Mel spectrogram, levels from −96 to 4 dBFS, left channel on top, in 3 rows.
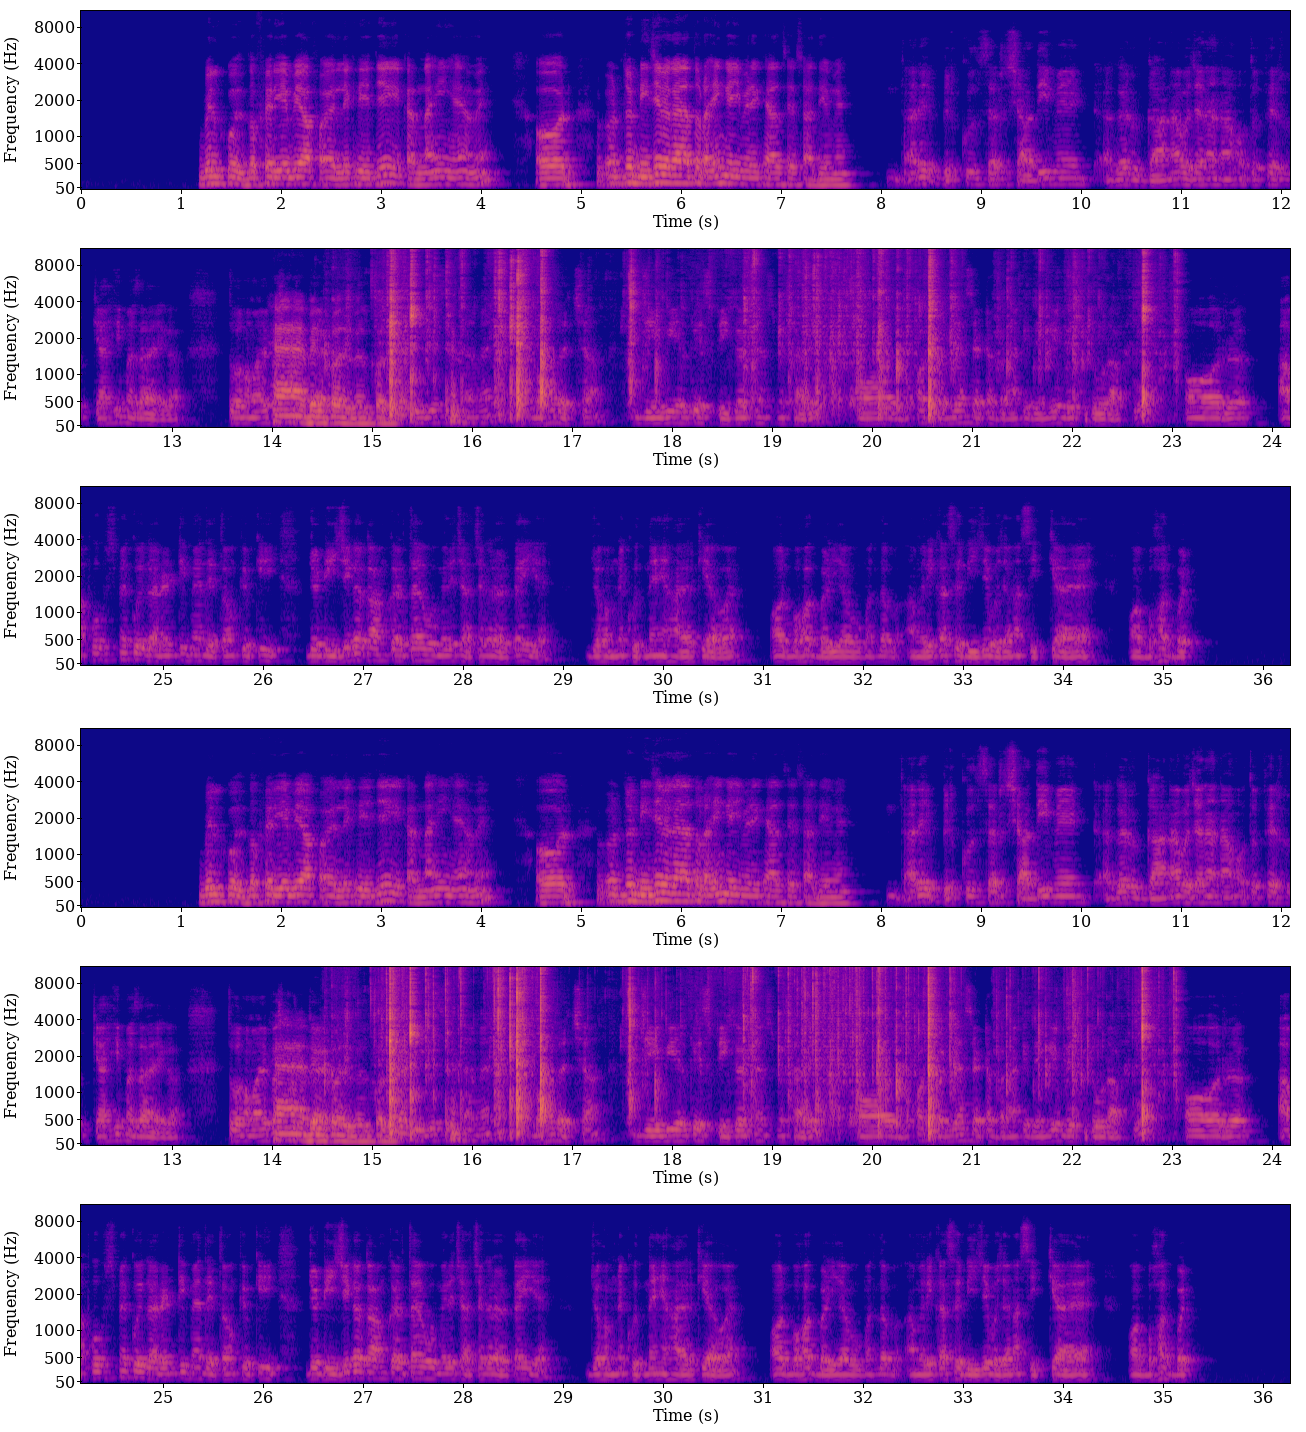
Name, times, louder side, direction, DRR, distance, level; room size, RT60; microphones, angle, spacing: voice 1, 1.2-4.1 4.6-7.7 14.0-15.2 15.8-15.9, left 1 dB, 35° left, 0.8 m, -43 dB
voice 2, 8.1-14.1 14.4-14.8 15.1-17.3 17.6-22.7 23.1-23.8 24.1-28.8 29.2-30.8 31.1-34.3 34.7-35.2, right 2 dB, 80° right, 1.2 m, -50 dB
sound 1, 14.5-17.2 17.5-20.9 21.2-23.1, right 4 dB, 65° right, 0.9 m, -39 dB
6.4 x 3.4 x 2.3 m
head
